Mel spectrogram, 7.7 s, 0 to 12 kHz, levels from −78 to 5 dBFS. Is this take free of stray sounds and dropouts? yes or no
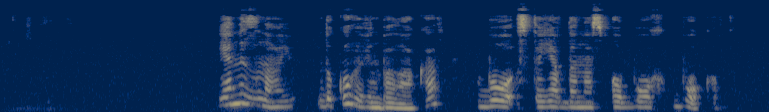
yes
